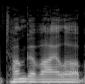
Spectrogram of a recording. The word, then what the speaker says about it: Tagovailoa: They changed the pronunciation of his name. It used to be Tagovailoa, and now they're saying Tungavailoa, but whatever.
